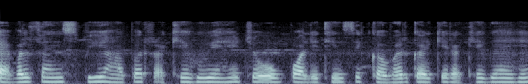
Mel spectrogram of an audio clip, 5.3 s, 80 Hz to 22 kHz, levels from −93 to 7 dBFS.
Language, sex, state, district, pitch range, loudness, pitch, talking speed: Hindi, female, Odisha, Nuapada, 165-195 Hz, -20 LUFS, 185 Hz, 180 wpm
